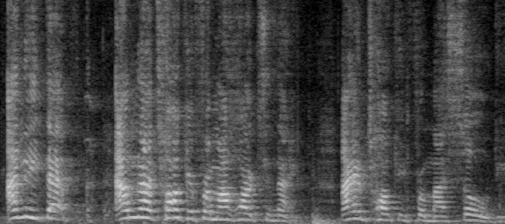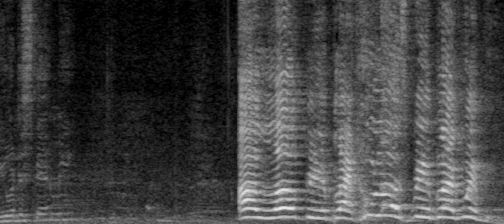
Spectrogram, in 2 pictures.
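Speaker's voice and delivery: slow, building spoken-word delivery with loud, high peaks; impassioned spoken word. Acted. Poet calling out to the open-mic crowd, impassioned spoken word. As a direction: preach it to the room like a poet.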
